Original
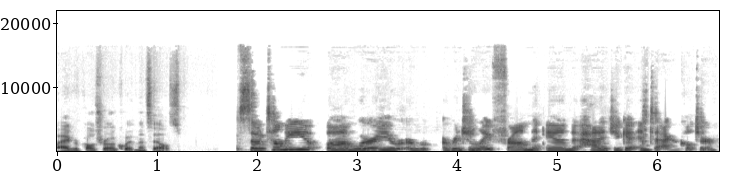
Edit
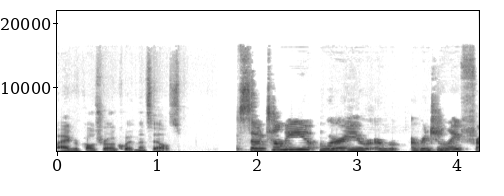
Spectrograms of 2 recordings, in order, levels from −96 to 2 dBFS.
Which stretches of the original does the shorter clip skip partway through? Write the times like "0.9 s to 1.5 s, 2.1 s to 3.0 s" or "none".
2.6 s to 3.0 s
